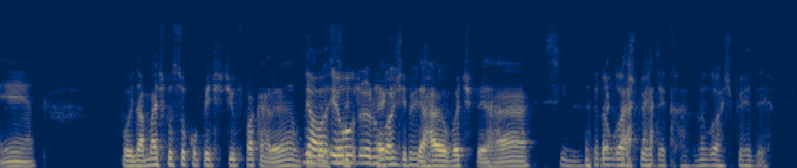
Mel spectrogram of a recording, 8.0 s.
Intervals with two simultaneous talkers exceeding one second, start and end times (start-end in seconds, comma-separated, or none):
3.0-4.6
